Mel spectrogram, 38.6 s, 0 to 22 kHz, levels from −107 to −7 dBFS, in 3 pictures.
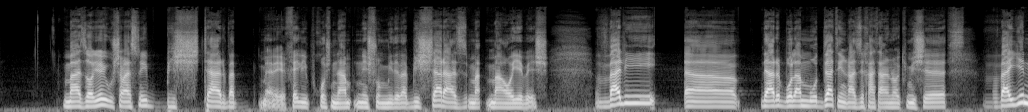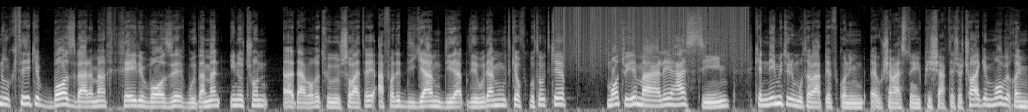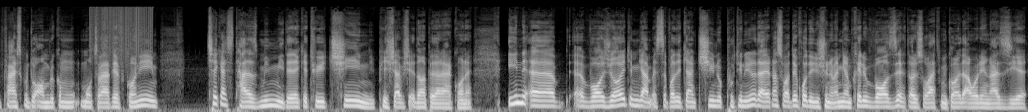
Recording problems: crackling; faint; from 20 to 22 s and at 27 s; 25 dB below the speech

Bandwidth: 17.5 kHz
